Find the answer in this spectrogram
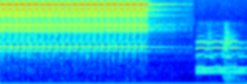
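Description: Telephone ringing: one ring with a fast, even trill, lasting about a second and a half before it stops.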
